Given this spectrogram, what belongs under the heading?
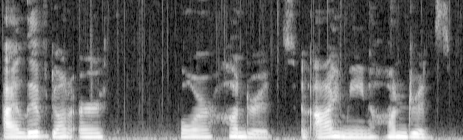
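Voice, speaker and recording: A woman voicing an ancient, possessive alien queen in an ASMR audio roleplay, speaking with soft, teasing menace and drawn-out pauses. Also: medium pitch, steady tone, no echo, natural voice. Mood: solemn, regal. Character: ancient yandere alien queen, last of her kind, condescendingly affectionate.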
